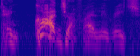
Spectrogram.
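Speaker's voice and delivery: put-on woman's voice, very loud, heavy Bahamian accent. Retelling a voice heard on landing at the airport: imitating a thick Bahamian accent. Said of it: "a female voice with a thick Bahamian accent".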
